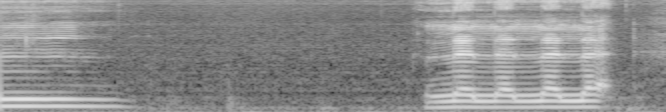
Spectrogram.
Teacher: the tongue is placed right after the roots of the teeth, exactly where the gums begin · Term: lam sound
